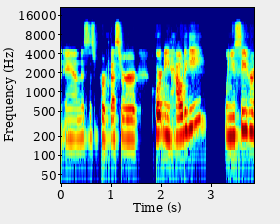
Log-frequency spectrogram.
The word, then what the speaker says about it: Jauregui: Dr Rebecca Burton and this is Professor Courtney houdegi when you see her name on the screen yes it's how to get pronounce it with the ha instead of a j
